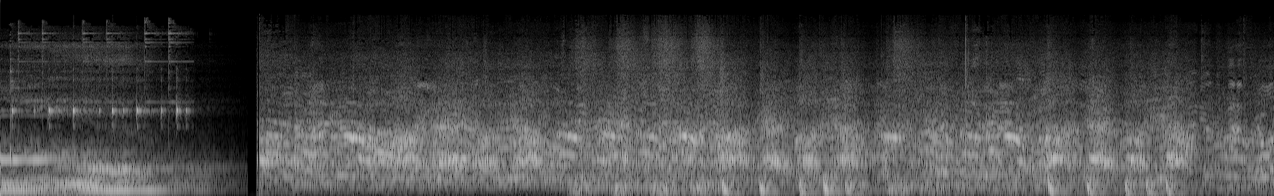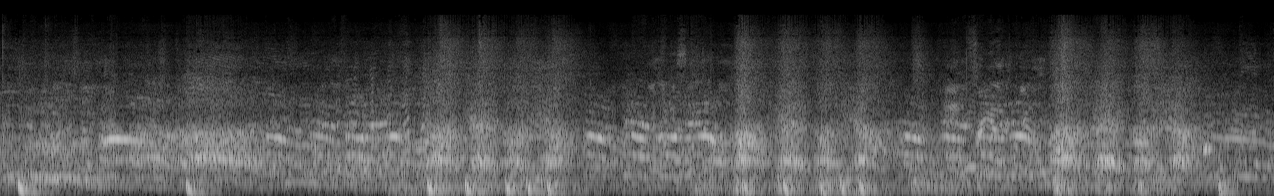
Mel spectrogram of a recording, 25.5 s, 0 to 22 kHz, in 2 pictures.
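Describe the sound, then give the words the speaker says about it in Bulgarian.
A crowd of about 6,000 chants together at a football match at the Preston Lions stadium, BT Connor Reserve, on a Tuesday evening, a loud, continuous roar of rhythmic voices with surging swells, following a brief different sound at the very start. “Доколку бевте меѓу 6.000-ната публика на стадионот на Престон Лајонс на BT Connor Reserve во вторникот вечерта, ке уживавте во вистинска спортска атмосфера.”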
